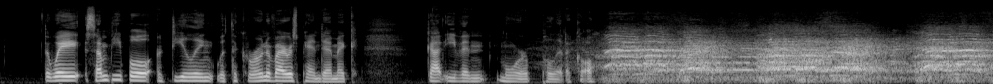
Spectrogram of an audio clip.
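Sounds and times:
speech: 0:00.4 - 0:08.5
large crowd of angry protesters yelling: 0:05.5 - 0:09.9.

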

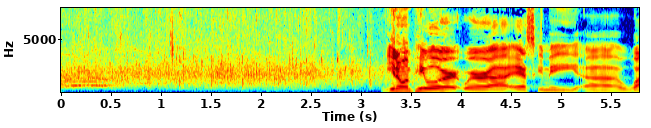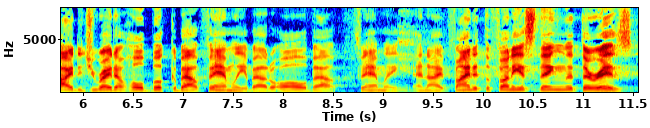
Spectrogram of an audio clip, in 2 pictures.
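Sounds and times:
audience applause: 0:00.0 - 0:03.5
speech: 0:03.2 - 0:11.5.

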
